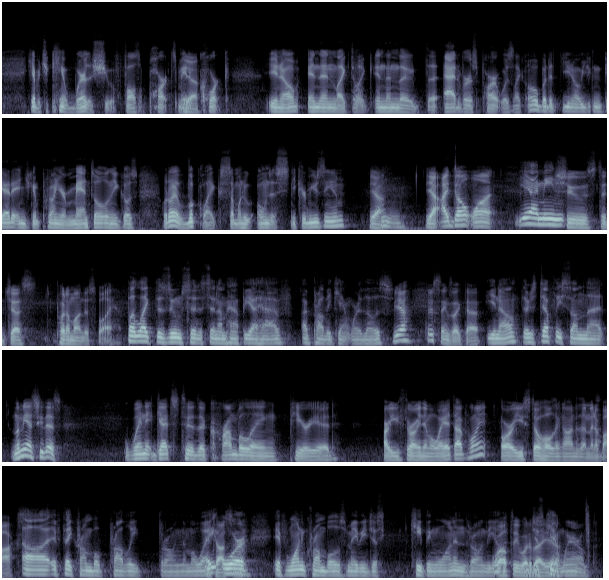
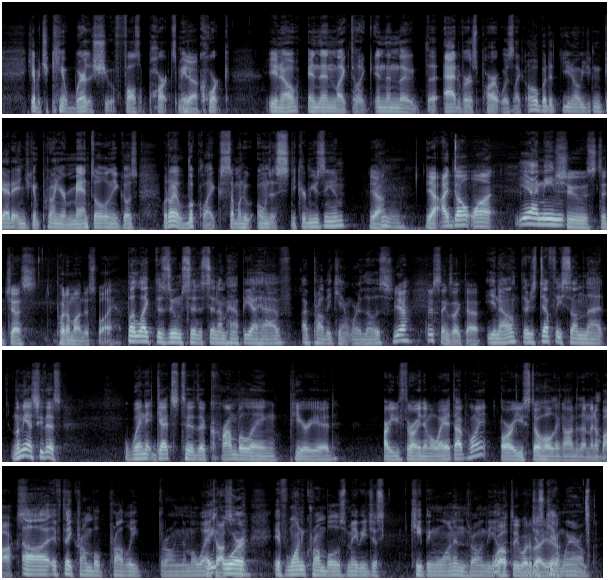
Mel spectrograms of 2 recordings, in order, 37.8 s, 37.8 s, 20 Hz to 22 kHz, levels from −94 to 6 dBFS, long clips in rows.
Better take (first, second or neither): second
